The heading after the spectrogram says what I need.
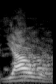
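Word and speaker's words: Yahweh: mi opinión muestran que la pronunciación de y he bab correcta es yahwe lo que traduce nuestra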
